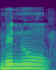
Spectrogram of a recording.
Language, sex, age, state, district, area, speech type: Punjabi, male, 45-60, Punjab, Faridkot, urban, spontaneous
